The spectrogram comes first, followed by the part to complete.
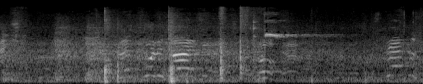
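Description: Short shouted calls from players, with a few sharp knocks of a football being kicked.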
